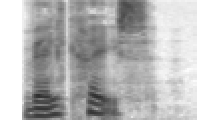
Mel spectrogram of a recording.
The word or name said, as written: valgkreds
